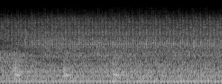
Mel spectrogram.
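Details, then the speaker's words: Peugeot 308 GTI idling after repair work on its Valvetronic variable valve lift system, while being checked for oil leaks: steady, smooth low idle with no misses or knocks, wind noise in background; normal idle. "The idle's so smooth."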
